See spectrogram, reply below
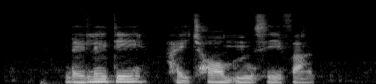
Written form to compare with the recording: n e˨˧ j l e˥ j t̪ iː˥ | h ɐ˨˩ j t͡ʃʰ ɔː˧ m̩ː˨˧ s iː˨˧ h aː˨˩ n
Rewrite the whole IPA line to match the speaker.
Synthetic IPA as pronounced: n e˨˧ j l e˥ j t̪ iː˥ | h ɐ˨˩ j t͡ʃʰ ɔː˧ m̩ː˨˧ s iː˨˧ f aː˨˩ n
